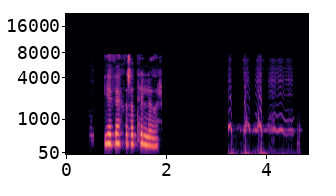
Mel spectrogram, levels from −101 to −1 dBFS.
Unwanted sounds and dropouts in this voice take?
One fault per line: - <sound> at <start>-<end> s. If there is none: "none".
- bark at 3.2-4.8 s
